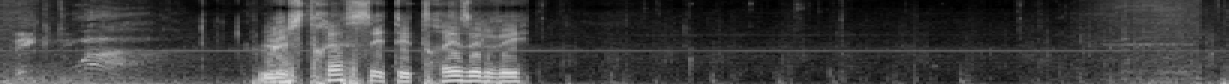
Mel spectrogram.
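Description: Heavy armoured footsteps clank on stone.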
